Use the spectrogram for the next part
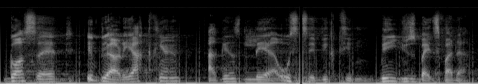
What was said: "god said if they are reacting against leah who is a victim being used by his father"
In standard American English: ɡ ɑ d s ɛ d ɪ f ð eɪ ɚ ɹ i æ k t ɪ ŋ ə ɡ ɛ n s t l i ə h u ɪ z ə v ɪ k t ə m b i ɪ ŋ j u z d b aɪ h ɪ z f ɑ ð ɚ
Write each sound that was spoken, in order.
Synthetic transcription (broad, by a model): ɡ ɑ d s ɛ d ɪ f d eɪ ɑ ɹ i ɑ k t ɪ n ə ɡ ɛ n s t l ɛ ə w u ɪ s ə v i k t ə m b i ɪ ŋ j u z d b aɪ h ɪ s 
